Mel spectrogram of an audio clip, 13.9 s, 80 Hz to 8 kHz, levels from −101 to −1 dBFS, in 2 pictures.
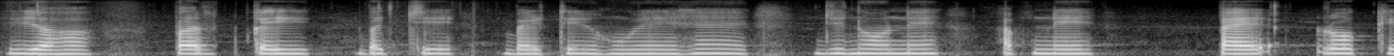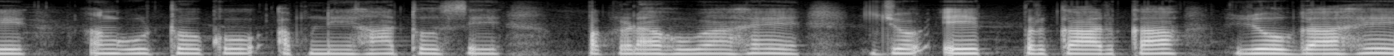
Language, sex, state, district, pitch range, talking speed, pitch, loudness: Hindi, female, Uttar Pradesh, Budaun, 215-225 Hz, 110 wpm, 220 Hz, -19 LUFS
